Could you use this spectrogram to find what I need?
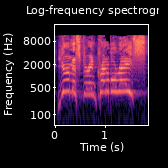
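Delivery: put-on high, loud little-boy blurt; kid blurting out. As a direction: blurt it out like an excited small boy. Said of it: "he blurts out".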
